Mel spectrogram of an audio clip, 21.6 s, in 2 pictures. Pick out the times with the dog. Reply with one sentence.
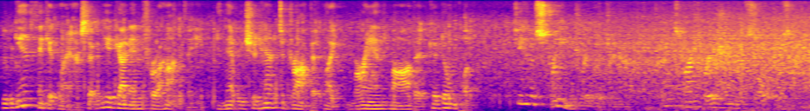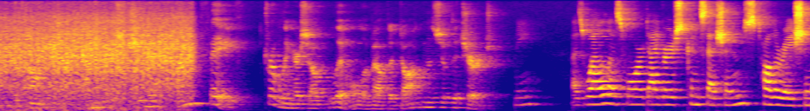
You can't hear the dog here.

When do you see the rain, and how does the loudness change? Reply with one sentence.
You can hear the rain from 0.0 to 13.4 s, getting louder.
